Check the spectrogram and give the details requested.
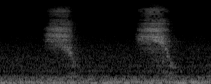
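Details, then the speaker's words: Fetal Doppler in pregnancy: two soft breathy whooshes about a second apart, vocally imitated, at maternal heart rate, identifying a maternal vessel (uterine souffle) rather than the placental, cord or fetal heart sounds. "tem três sons que você pode ouvir o primeiro som é o som de um vaso materno Como você sabe que é o vaso materno ele faz assim ó"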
